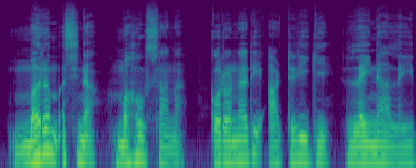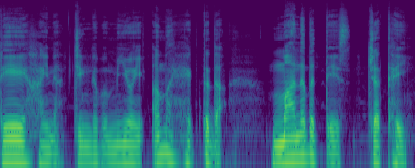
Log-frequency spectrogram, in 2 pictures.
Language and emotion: Manipuri, neutral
